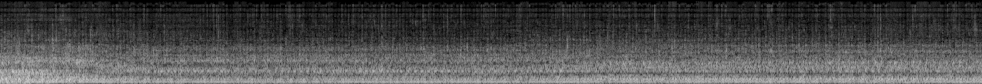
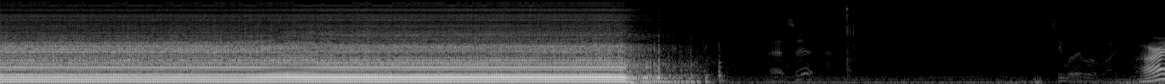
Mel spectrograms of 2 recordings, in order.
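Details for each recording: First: 1989 Yamaha 25hp outboard on flush water with the cowl on, after fixing a flipped fuel pump diaphragm (fuel strainer hairline-cracked). Buzzy two-stroke idle settles after a brief higher start, fairly even firing; running normally. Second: 1989 Yamaha 25hp outboard plug test on new plugs at wide open throttle: a steady high-pitched buzz, then cut with the kill switch. The hot plugs read lean, and the owner plans to adjust the mixture screw.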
